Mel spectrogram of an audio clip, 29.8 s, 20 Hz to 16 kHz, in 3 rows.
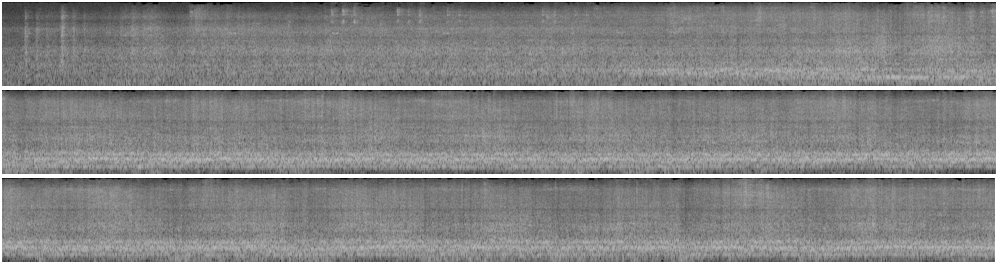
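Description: Freight train hauled by an ET22 electric locomotive approaching and passing close by, then a long string of flat wagons rolling past with rhythmic clickety-clack of wheels over rail joints. The noise builds over the first several seconds, then holds steady and loud.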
